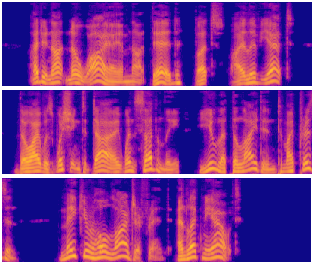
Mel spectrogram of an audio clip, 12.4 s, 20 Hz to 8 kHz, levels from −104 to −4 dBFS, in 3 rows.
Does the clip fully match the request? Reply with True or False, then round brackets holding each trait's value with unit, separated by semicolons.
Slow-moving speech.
False (190 wpm)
